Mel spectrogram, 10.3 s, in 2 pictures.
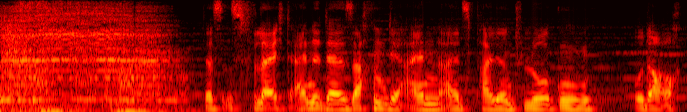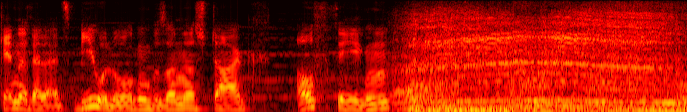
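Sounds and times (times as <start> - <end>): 
movie Tyrannosaurus rex roar: 0.0 - 1.4, 8.1 - 10.2
speech: 1.5 - 8.8.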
